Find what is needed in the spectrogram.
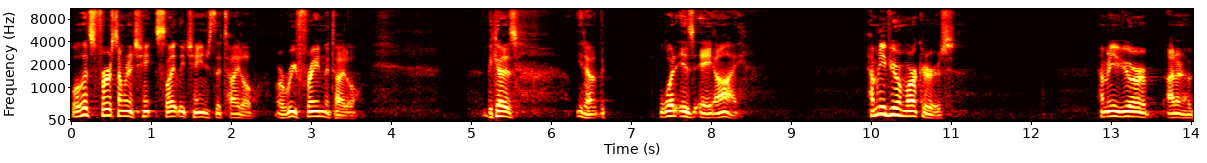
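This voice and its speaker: An energetic man with an American accent, fairly high in pitch, with lively intonation, a moderate pace, long, frequent pauses, and a very clean recording with a silent background. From United States. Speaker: conference speaker. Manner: energetic, engages audience.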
